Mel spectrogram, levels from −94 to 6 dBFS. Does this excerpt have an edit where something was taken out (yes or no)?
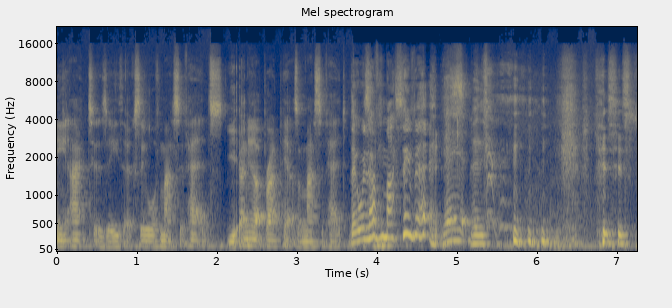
no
